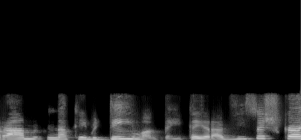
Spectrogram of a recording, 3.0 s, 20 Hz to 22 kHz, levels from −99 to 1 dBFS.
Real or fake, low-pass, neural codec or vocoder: fake; 7.2 kHz; codec, 16 kHz, 1 kbps, X-Codec, HuBERT features, trained on general audio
